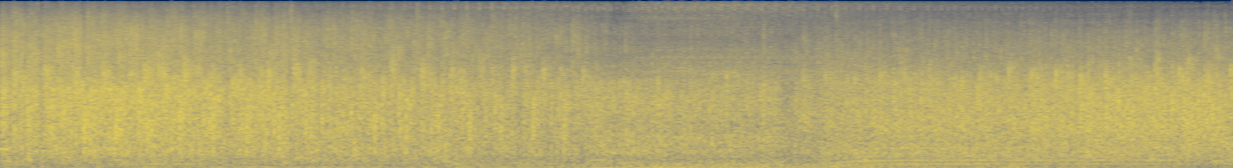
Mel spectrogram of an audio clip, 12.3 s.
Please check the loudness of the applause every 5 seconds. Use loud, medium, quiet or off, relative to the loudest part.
loud, medium, loud.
